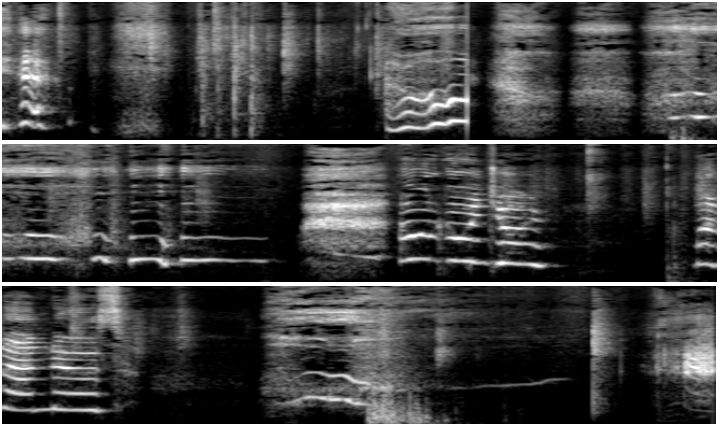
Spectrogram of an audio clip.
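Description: A woman's wordless, high-pitched vocal sounds: a string of short squeals and wheezy, breathy laughing, some gliding up in pitch.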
